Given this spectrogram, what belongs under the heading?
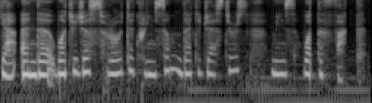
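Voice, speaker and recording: A woman with an Italian accent, softly whispering while chatting with viewers on an ASMR live stream. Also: fairly high pitch, steady tone, a little slow, breathy edge, no room sound. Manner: soft whispering.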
